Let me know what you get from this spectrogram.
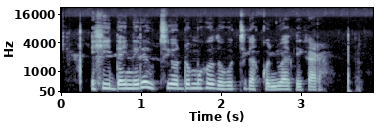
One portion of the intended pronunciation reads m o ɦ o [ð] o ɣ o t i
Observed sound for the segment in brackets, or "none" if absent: ð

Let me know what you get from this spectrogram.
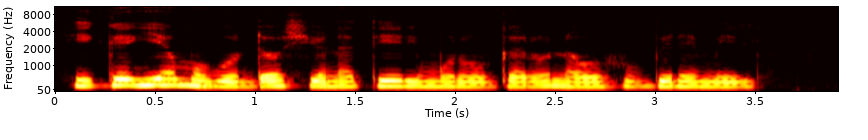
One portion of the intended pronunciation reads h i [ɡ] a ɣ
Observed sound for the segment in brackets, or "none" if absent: ɡ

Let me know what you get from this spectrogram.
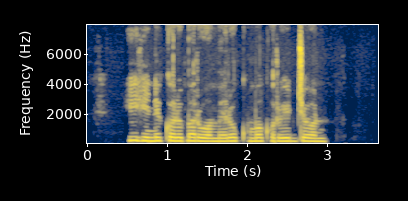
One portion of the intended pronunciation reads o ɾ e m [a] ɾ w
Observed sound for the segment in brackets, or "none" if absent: a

